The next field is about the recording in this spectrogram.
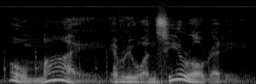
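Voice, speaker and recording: A man puts on a character voice, fairly low in pitch, at a moderate pace against clear background noise. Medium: fan dub. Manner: soft, courteous.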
